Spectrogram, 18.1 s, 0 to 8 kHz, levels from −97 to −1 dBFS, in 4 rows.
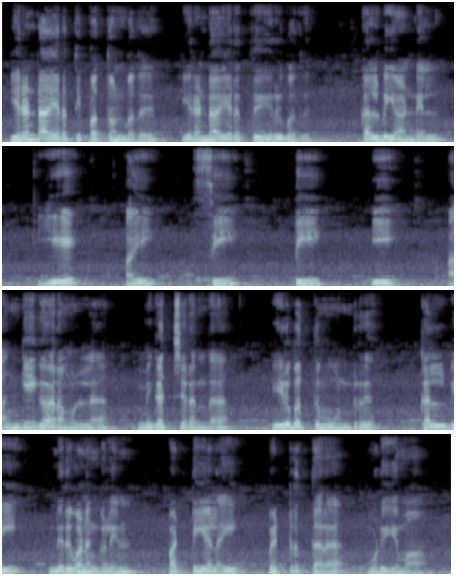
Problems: none marked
